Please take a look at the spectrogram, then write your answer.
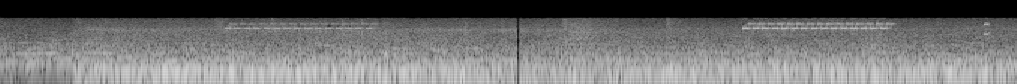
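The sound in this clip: Electronic telephone ringtone rings in two separate bursts of a bright, steady tone over constant background noise, with a quiet gap between them.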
